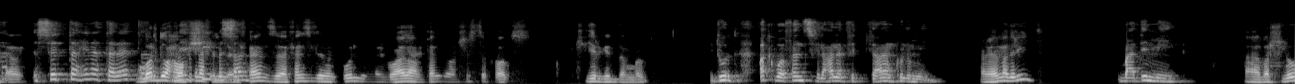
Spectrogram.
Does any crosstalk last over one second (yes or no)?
yes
